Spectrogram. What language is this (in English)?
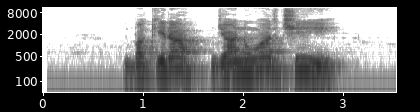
Domaaki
